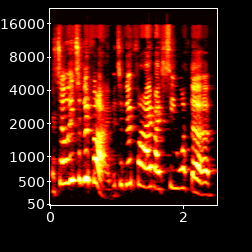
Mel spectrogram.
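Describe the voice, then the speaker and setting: A very high-pitched, sing-song woman talks fast through a loose, opinionated monologue. She rambles and repeats herself, peppering it all with "you know" and "right."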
